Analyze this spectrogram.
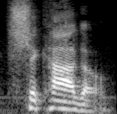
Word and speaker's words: Chicago: with CH and are also pronounced with the SH sound words like chef and the city of Chicago okay having said that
